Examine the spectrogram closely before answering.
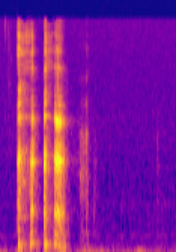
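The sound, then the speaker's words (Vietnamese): Harsh coughing from someone with a hoarse throat after drinking a lot of iced water in hot weather: a quick run of a few rough bursts, then a fainter one and quiet. “Mấy hôm vừa rồi trời nó nóng, uống nước đá nhiều quá, ho khanh khạch.”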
